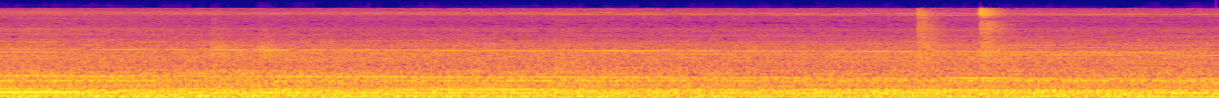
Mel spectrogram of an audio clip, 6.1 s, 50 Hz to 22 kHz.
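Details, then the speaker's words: Lavamac washing machine that gave a loud spin noise (drum bearing suspected), belt reattached to main drum, 220 V supply: steady, even hum with faint constant whine, no knocking or rumble; normal spin at normal speed. "तो अभी जो मैं start किया हूं normal speed पर spinning में चल रहा है नॉर्मल स्पीड इसकी चल रही है"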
